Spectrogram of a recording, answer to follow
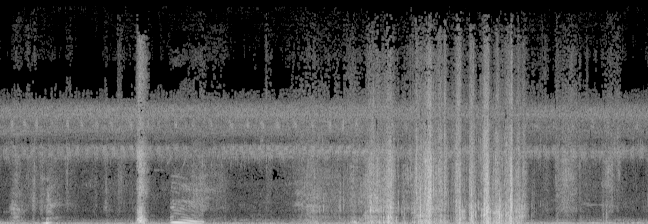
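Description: Insects buzzing steadily throughout. A short, falling voice-like grunt comes about three and a half seconds in. From about seven seconds a run of rustles and knocks follows as large snakehead fish are handled and dropped into a fabric shopping bag.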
